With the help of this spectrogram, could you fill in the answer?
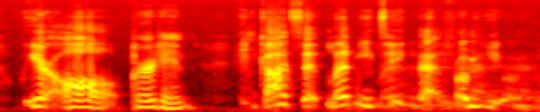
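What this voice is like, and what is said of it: Shaky, tearful voice. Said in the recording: “I'm crying now, like my voice is getting shaky”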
